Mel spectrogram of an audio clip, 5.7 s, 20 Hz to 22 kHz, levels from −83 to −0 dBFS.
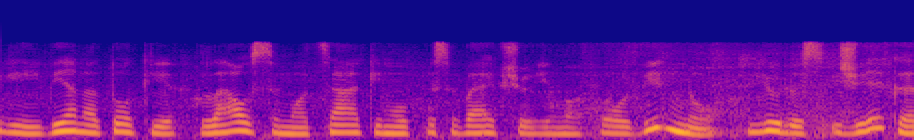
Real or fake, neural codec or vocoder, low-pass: fake; codec, 16 kHz, 0.8 kbps, ZipCodec; 7.2 kHz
